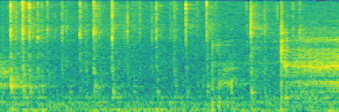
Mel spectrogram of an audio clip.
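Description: Typing on a computer keyboard, entering a search into a web browser: a steady run of close, quick key clicks lasting a couple of seconds, with no talk over it.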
